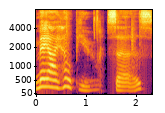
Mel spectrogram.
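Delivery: put-on very slow, haughty, condescending older man voice. Voicing an older man at the door greeting visitors: condescending older doorman voice. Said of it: "looks down over the bridge of his very sharp nose at you".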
